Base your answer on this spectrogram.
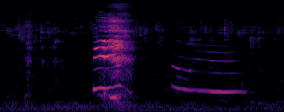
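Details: A pet dog protests while its owner does homework, giving a brief harsh yelp followed by a drawn-out whine that starts higher and slides slowly downward before fading out.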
